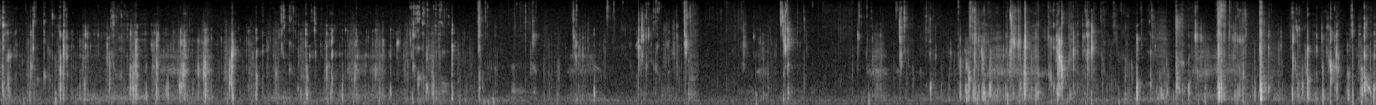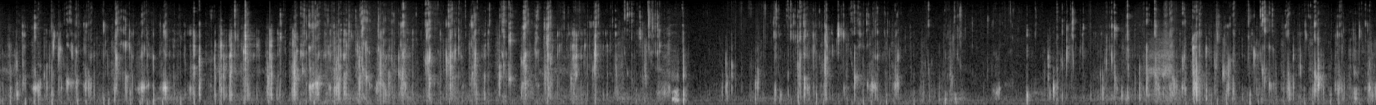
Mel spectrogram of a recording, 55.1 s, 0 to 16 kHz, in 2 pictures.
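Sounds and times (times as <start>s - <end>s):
chewing and biting: 0.0s - 16.2s, 16.8s - 41.3s, 41.9s - 55.0s.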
